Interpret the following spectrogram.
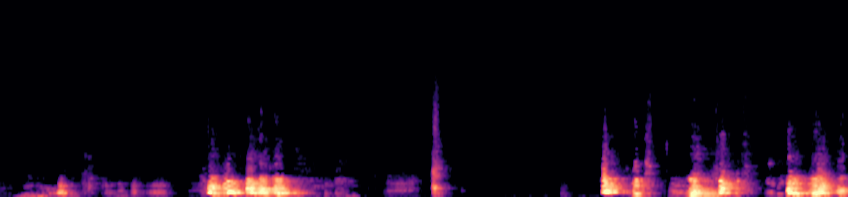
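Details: Alaskan Malamutes, two dogs, being fed. Low murmuring grumbles lead into loud, rough, wavering yowls in two clusters, with a sharp click in between and a pause before the second burst.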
